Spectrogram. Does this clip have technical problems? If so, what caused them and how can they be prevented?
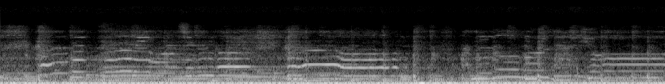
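No, this clip has no technical problems, so there is no cause to trace and nothing to prevent.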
